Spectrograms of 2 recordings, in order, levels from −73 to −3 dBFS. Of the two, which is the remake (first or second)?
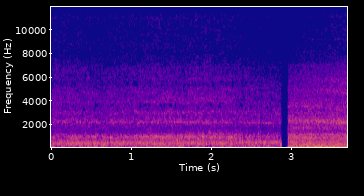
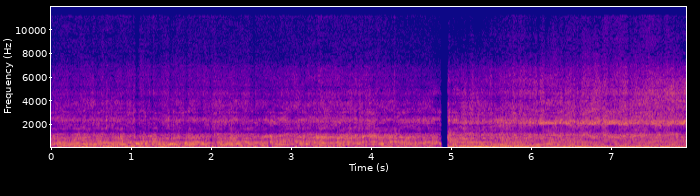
second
